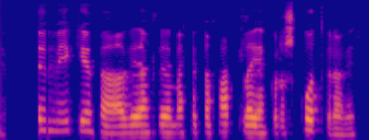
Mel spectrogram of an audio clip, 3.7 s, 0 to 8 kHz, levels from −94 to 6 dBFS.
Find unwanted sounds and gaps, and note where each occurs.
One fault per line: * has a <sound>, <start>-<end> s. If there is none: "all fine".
all fine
